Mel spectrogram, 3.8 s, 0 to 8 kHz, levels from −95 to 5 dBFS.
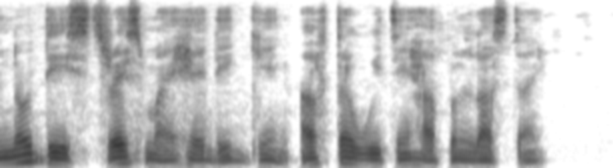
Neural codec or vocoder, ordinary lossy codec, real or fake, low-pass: none; none; real; none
